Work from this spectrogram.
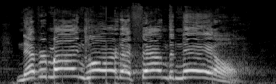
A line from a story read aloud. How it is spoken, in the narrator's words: called out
